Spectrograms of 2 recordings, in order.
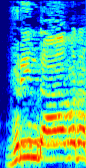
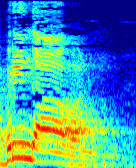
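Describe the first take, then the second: First: The word begins with a 'v' sound. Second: The word begins with a 'b' sound. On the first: This is the Sanskrit pronunciation. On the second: This is the Bengali pronunciation.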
